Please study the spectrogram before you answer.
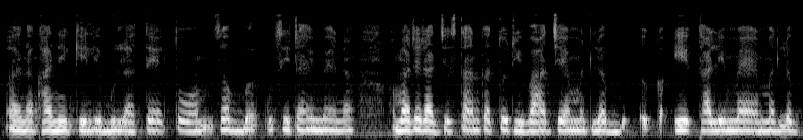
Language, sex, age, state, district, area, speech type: Hindi, female, 60+, Rajasthan, Jodhpur, urban, spontaneous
